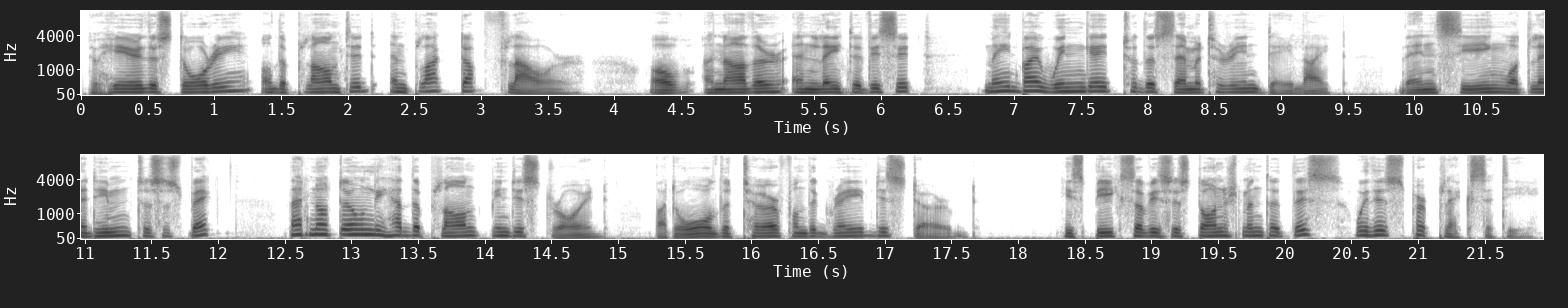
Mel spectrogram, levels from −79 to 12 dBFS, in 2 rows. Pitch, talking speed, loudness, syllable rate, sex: 130 Hz, 155 wpm, -18 LUFS, 4.4 syllables/s, male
